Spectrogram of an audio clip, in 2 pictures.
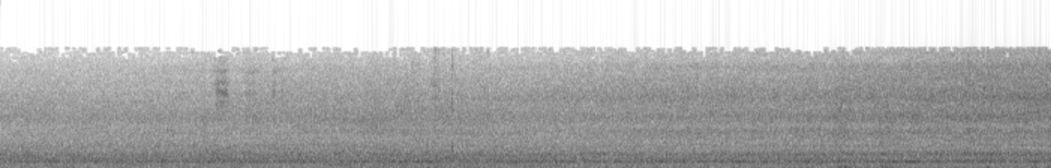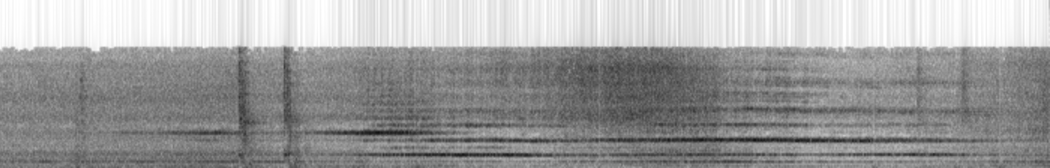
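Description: A train running past on the rails with a steady rumble. A little after halfway come two sharp clicks, then the wheels squeal in several high, steady tones for about four seconds before fading.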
